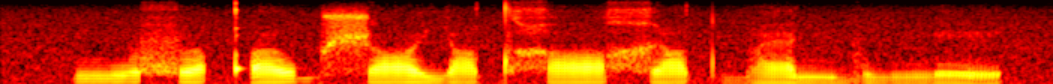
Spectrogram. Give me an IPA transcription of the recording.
nuħuqʼob ʃɒ jotˤχɒ χitˤ bænʲ bwiŋe

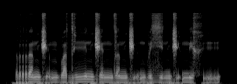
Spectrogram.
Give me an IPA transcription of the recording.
rɐnd͡ʒḛmba diːnd͡ʒe ndɐ nd͡ʒḭmbezʲand͡ʒḭ mʲɐ xḭ

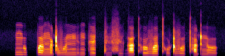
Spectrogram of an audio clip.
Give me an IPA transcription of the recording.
ŋɯ˥˧pːɜ˥˧ŋɐ˥˧ʈ vɯ˥˧ nːe̤˥˧ŋke˥˧ tːe̤˧˩se̤˥˧ɡa˥˧ t̪ʰɵ˥˧vɜ˥˧ t̪ʰo̤˥˧ʈ vɵ˧˩ t̪ʰa˧˩ʈ nɵ˧˩

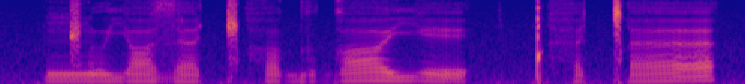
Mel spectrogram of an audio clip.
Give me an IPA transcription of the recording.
ŋ͡ǁujɒzɐːǁʰɔ ɡuɡɒː jɪ | ǃʰɐǀɐː

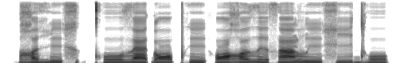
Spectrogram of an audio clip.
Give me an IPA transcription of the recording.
ʁɪ˨˩ɦĩ˨˩x | kʰo˨˩ ðæ˨˩ɗɔ˨˦pʰĩ˨˩ ʔɔ˨˦ʁɵ˨˦ðɪ˨˩θã˨˦ βĩ˨˩xi˨˦ dʱo˨˩

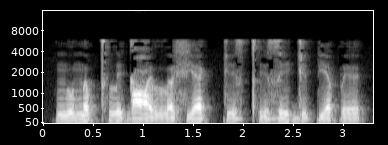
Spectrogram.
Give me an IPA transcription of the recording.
nunəbtʰliɡ ʕɪlːəfʲɛkːiz tʼiziɡi pʲɛpɪ

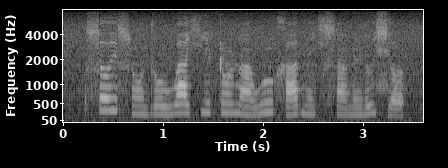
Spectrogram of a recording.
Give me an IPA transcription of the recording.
ɬʌ˦ɪ̯ ɬõ˨do˨ wa˦çi˦ʈõ˦ ɳã˨ wũ˦xa˨˦dẽ˨çɬã˨ ɳĩ˨ɽɯ˦ ɕʌ˨

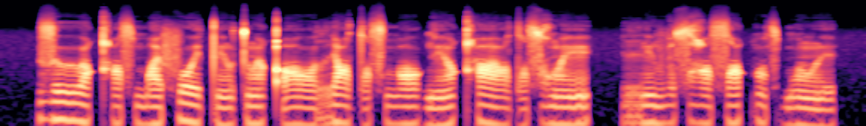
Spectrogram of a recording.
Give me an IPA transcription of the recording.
zɯːʊ̯ qʰisˤmɛ foɪ̯ tẽʊ̯tõɪ̯qʼɔːri dˤisˤŋɔːɡẽʊ̯ qʰaːʊ̯dˤusˤʁʷẽ | rĩvusˤʁisˤe qʷĩsˤbõɪ̯

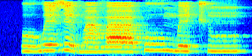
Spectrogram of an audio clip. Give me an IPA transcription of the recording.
o˨wɛ˧zɛ˦˨bã˨ vaː˨ poː˦ mɛ˧ t͡ʃũ˧

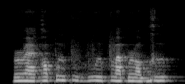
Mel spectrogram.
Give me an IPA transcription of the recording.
ɹæ˧ɡɒ˦pɯː˦pβṳ˨˦ βɯː˧pβa˧pɹɒ˧wɡɯː˦

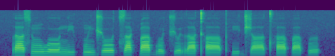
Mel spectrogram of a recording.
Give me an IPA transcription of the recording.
ɾa˦sũ˦woː˦ ni˦ kʷĩ˦d͡ʒoː˦t͡sa˦ k͡pa˦bo˨ t͡ʃʊ˨ra˦kʰaː˨ pʰi˦ d͡ʒa˨ tʰa˦pa˨ pʊ˨

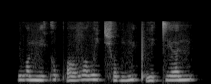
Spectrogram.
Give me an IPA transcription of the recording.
wɔmʲe ɡɔpʼɔ vɔwit͡ɕʰob mʲɨpʼi tʲɐnʲ

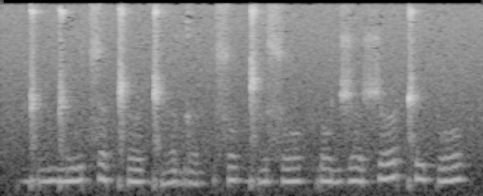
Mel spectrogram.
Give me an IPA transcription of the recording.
ɡ͡ǁʉŋ͡ǁʉt͡sœ ǁə˞ɡ͡ǁœɡə | soɡ͡ǁəso | ɾod͡ʒə˞ʃə˞ǁʉ po

